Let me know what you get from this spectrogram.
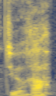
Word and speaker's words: Duras: And some say Duras, but I really have to check that out, because I'm pretty sure it's Duras and that you don't pronounce the S.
